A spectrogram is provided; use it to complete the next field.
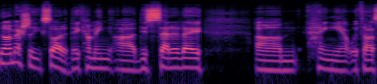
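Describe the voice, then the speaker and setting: The recording is very clean with a silent background as a man speaks in an Australian accent. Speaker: podcast host. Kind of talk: casual solo podcast chat. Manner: slurring; hesitant, many fillers.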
